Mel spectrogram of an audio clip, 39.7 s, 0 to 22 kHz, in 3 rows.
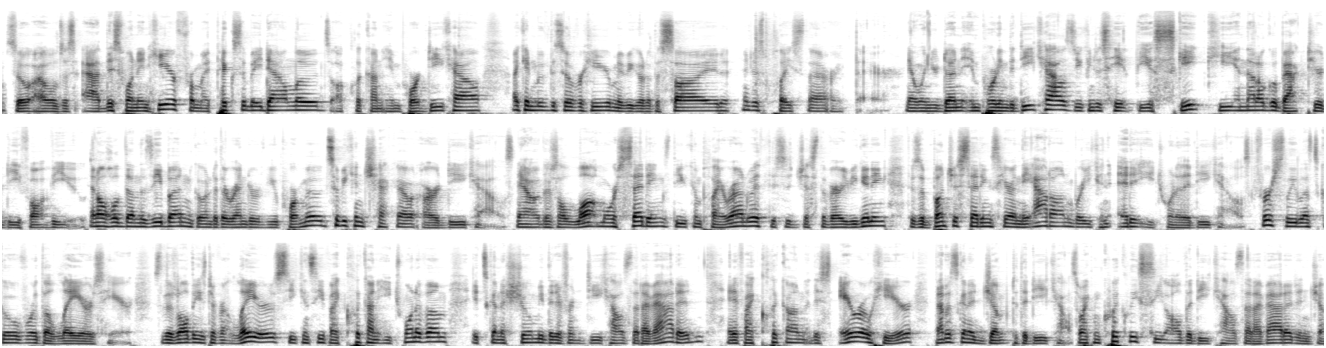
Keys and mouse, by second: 3.3-11.6 middle drag, 4.5 KP_1, 5.8 KP_3, 12.9 shift+middle click, 13.2 click, 14.1 z, 15.4 drag, 15.7 a, 16.5 click, 17.4 drag, 17.8 click, 18.8 middle click, 19.9 middle click, 20.2 shift+middle click, 20.9 middle click, 24.1 shift+middle drag, 24.6 middle click, 25.1 middle click, 25.5 shift+middle click, 27.0-27.5 drag, 31.1 click, 32.6 click, 35.3 click, 36.8 click, 39.3 click.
